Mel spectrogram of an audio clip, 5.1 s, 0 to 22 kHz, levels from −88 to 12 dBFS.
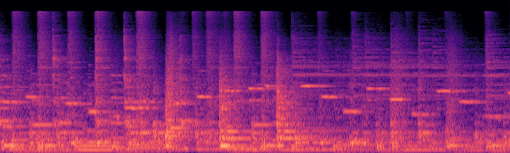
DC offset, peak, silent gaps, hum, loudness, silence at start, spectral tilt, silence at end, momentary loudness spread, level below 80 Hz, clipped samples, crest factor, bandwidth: under 0.1%; 0 dBFS; none; none; -17 LUFS; 0 s; -6 dB/octave; 0 s; 6 LU; -40 dBFS; under 0.1%; 16 dB; 17 kHz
